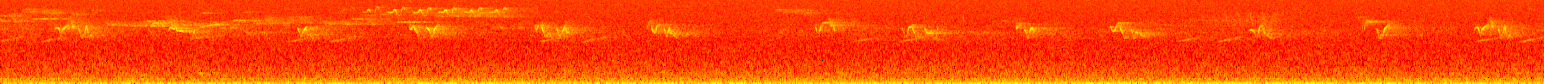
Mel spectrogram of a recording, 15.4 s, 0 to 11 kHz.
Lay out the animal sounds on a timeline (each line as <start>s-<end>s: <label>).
0.0s-4.7s: Winter Wren (Troglodytes hiemalis)
0.0s-15.4s: Red-eyed Vireo (Vireo olivaceus)
0.3s-1.1s: Tufted Titmouse (Baeolophus bicolor)
2.7s-3.7s: Tufted Titmouse (Baeolophus bicolor)
3.1s-5.7s: Black-and-white Warbler (Mniotilta varia)
5.2s-6.1s: Tufted Titmouse (Baeolophus bicolor)
7.7s-8.2s: Black-capped Chickadee (Poecile atricapillus)
8.4s-9.3s: Tufted Titmouse (Baeolophus bicolor)
11.5s-12.5s: Tufted Titmouse (Baeolophus bicolor)
11.7s-13.0s: Black-throated Blue Warbler (Setophaga caerulescens)
14.6s-15.4s: Tufted Titmouse (Baeolophus bicolor)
